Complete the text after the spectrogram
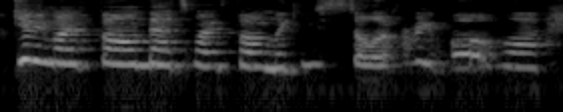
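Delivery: high-pitched imitation of mom yelling; mock screaming. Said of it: "She starts screaming at this man".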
